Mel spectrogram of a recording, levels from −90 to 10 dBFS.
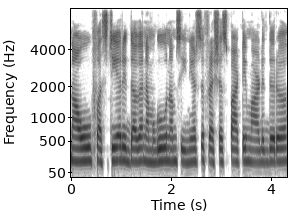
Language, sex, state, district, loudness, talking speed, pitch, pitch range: Kannada, female, Karnataka, Gulbarga, -14 LUFS, 140 wpm, 190 Hz, 185-195 Hz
